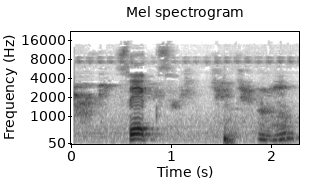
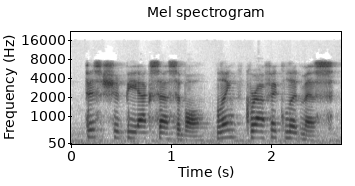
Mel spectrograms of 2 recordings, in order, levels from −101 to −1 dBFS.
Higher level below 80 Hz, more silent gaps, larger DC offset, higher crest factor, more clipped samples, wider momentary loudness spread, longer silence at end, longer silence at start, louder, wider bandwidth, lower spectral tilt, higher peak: about the same, -58 dBFS vs -60 dBFS; neither; neither; first, 20 dB vs 14 dB; neither; first, 21 LU vs 5 LU; about the same, 0.05 s vs 0.05 s; second, 0 s vs 0.15 s; about the same, -21 LUFS vs -21 LUFS; about the same, 14.5 kHz vs 15.5 kHz; first, -4.5 dB/octave vs 0.5 dB/octave; first, -2 dBFS vs -10 dBFS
